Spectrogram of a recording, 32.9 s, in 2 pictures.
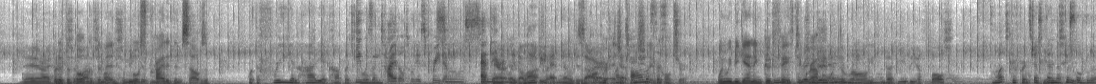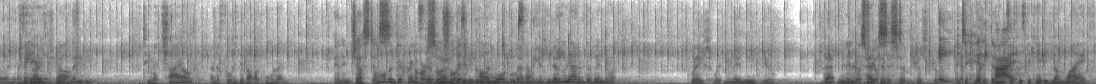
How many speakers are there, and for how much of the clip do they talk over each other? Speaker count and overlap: six, about 49%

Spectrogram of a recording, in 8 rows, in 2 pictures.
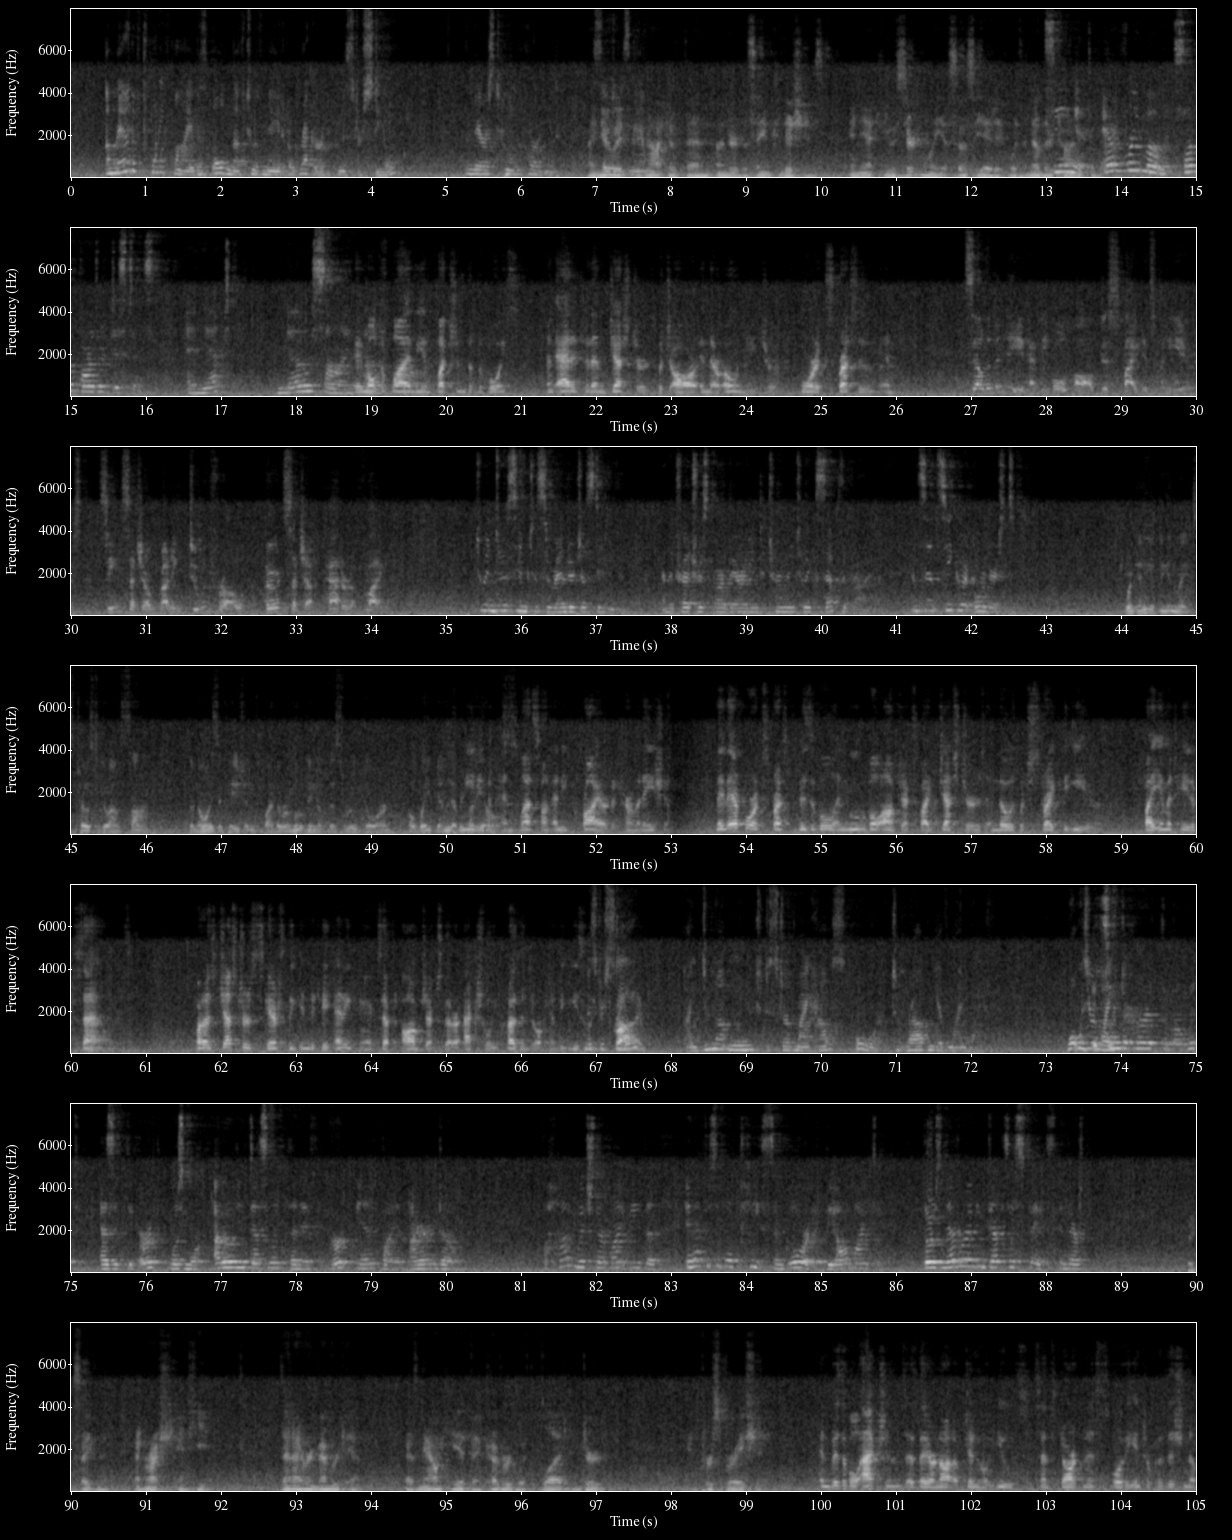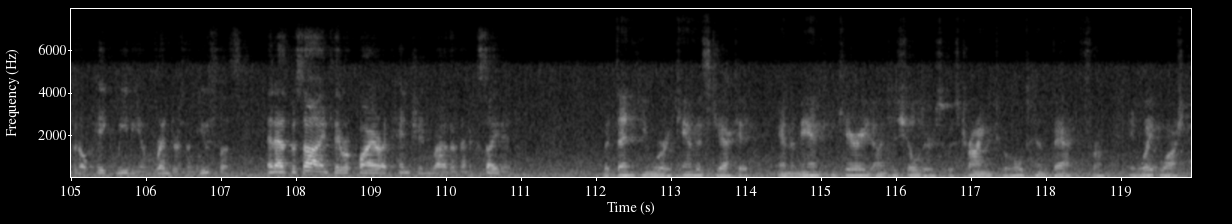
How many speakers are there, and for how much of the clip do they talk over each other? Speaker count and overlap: seven, about 5%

